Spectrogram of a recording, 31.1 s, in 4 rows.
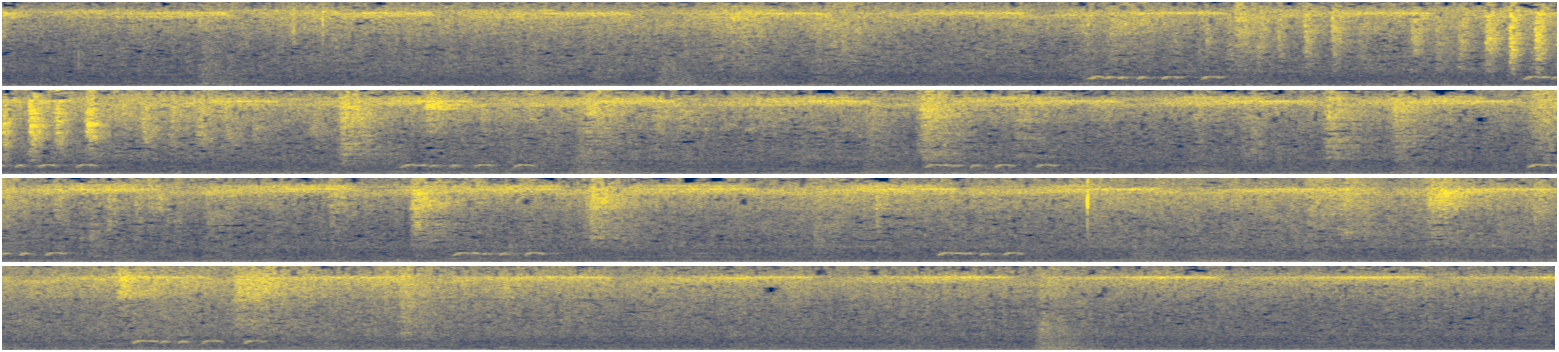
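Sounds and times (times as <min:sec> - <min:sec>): steady high whine: 0:00.0 - 0:31.0
bird call: 0:05.3 - 0:11.1, 0:12.1 - 0:13.8, 0:14.4 - 0:16.4, 0:17.6 - 0:19.2, 0:20.2 - 0:20.8, 0:22.6 - 0:25.5.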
